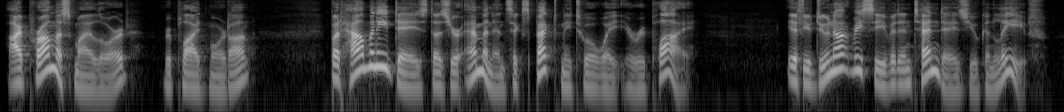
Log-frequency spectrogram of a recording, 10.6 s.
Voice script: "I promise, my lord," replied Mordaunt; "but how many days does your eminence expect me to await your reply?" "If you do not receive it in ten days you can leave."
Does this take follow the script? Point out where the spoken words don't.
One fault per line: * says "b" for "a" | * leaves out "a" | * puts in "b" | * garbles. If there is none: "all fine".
all fine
